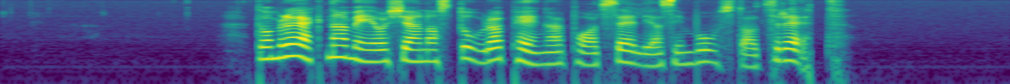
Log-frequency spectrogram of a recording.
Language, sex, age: Swedish, female, 63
